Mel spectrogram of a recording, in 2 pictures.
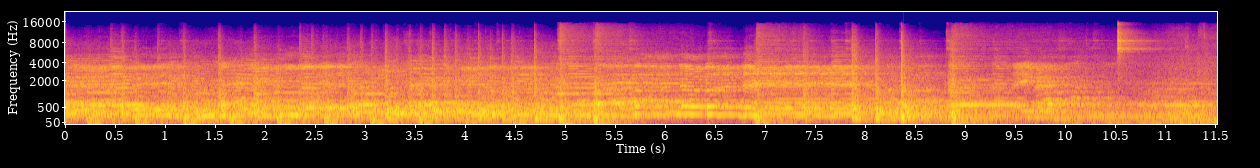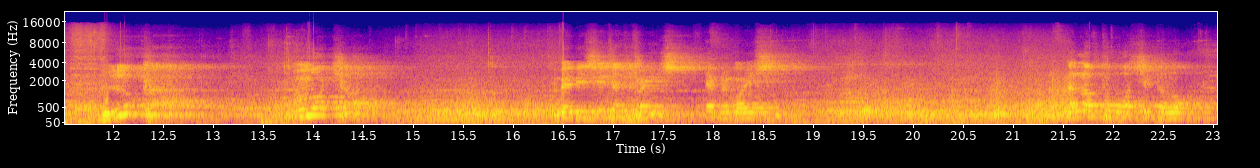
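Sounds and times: drum beat: 0:00.0 - 0:05.9
man singing into microphone: 0:00.0 - 0:10.4
choir singing: 0:00.0 - 0:13.6
band playing: 0:00.0 - 0:21.5.

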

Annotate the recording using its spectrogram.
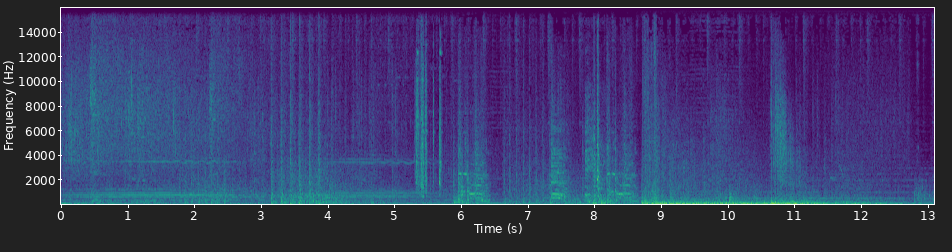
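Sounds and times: music: 0:00.0 - 0:13.0
rumble of explosions: 0:00.0 - 0:13.0
sharp gunshots: 0:05.3 - 0:09.7.

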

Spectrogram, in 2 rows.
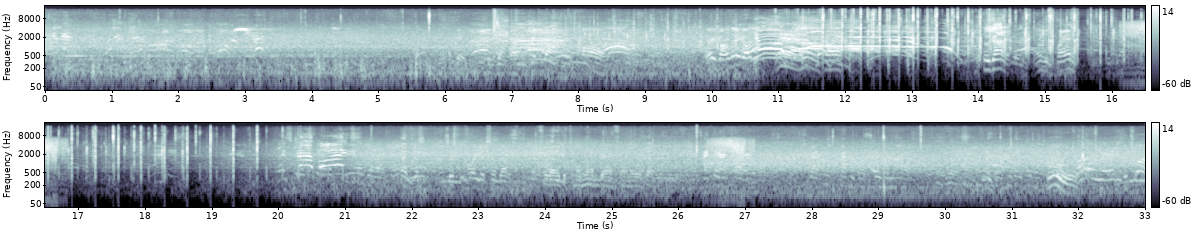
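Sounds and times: wind noise on microphone: 0:00.0 - 0:06.4
scattered handclaps: 0:07.6 - 0:10.3, 0:11.6 - 0:20.0.

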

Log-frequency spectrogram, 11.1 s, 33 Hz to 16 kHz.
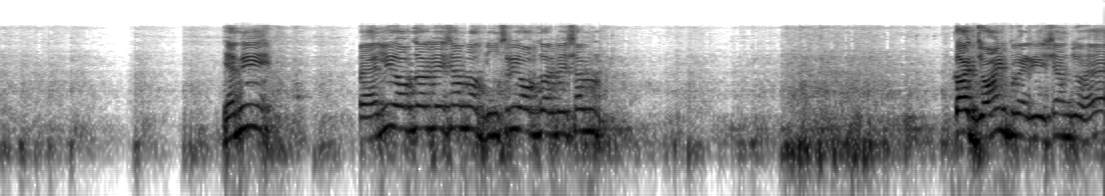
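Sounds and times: low uneven background rumble: 0:00.0 - 0:11.0.

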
